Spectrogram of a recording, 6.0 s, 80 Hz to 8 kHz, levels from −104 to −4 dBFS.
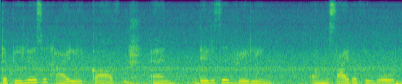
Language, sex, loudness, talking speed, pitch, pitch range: English, female, -17 LUFS, 150 wpm, 195 Hz, 175-220 Hz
